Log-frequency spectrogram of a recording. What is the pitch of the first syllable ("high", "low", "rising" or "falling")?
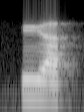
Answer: low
